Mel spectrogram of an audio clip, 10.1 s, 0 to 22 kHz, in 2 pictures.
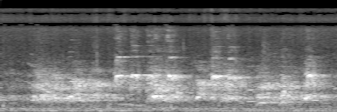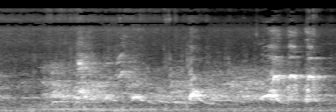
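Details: Alaskan Husky up for adoption, recorded 28 May 2023, giving whiny, yodel-like calls in short uneven bursts, with wavering tones, over background music and a person's voice.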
